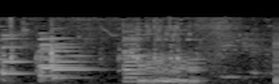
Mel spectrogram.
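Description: Toy electronic keyboard sounding several held, overlapping notes as a horse's muzzle presses its keys, followed about a second in by a short, low, wavering sound.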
